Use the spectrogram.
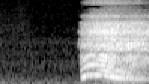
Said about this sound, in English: And bring your hands to your heart. Take a huge inhale for your heart.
